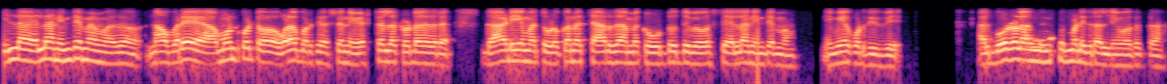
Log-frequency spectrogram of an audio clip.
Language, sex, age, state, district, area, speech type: Kannada, male, 18-30, Karnataka, Davanagere, rural, conversation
